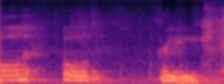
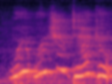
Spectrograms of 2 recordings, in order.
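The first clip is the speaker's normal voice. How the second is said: much higher, puzzled mock voice; high-voiced questioner; 9 semitones higher than usual. Relative asking where dad went, high mock puzzlement. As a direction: ask it in a high imitation voice.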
